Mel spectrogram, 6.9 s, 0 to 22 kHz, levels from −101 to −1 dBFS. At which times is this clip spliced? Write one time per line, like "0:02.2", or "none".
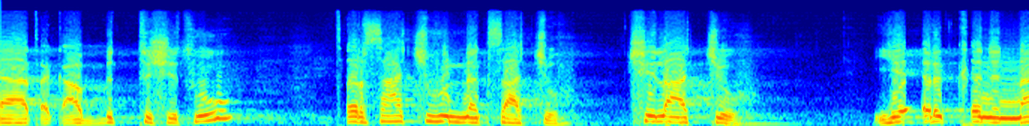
none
